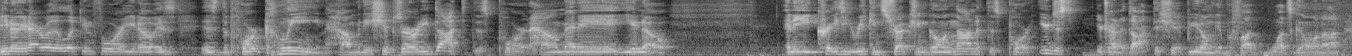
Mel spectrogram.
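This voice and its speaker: Moderate pacing and ordinary pitch variation against noticeable background noise. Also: man, medium pitch for a man. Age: 30s. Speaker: podcast host. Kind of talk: casual monologue. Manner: casual, with fillers.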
